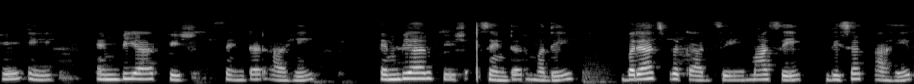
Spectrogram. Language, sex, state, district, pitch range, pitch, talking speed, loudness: Marathi, female, Maharashtra, Pune, 205-250 Hz, 225 Hz, 100 wpm, -20 LUFS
